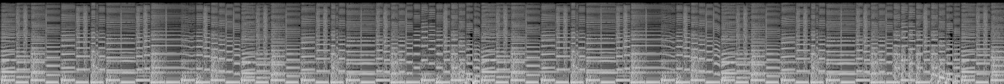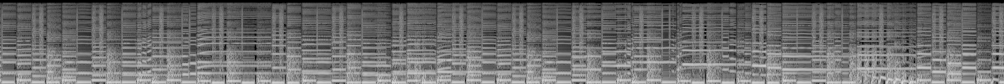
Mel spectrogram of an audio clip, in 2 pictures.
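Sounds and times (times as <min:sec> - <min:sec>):
fast 8-bit background music: 0:00.0 - 0:20.0.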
